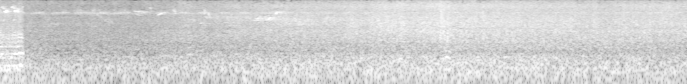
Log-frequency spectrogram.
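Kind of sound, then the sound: insect, bees buzzing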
